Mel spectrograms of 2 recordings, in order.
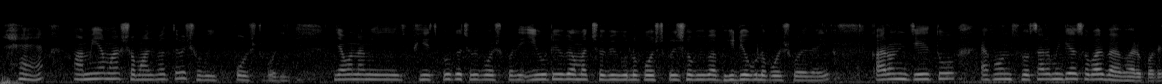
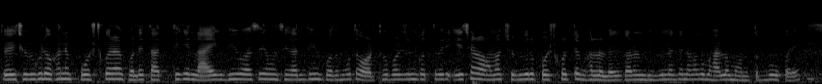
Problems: constant background noise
